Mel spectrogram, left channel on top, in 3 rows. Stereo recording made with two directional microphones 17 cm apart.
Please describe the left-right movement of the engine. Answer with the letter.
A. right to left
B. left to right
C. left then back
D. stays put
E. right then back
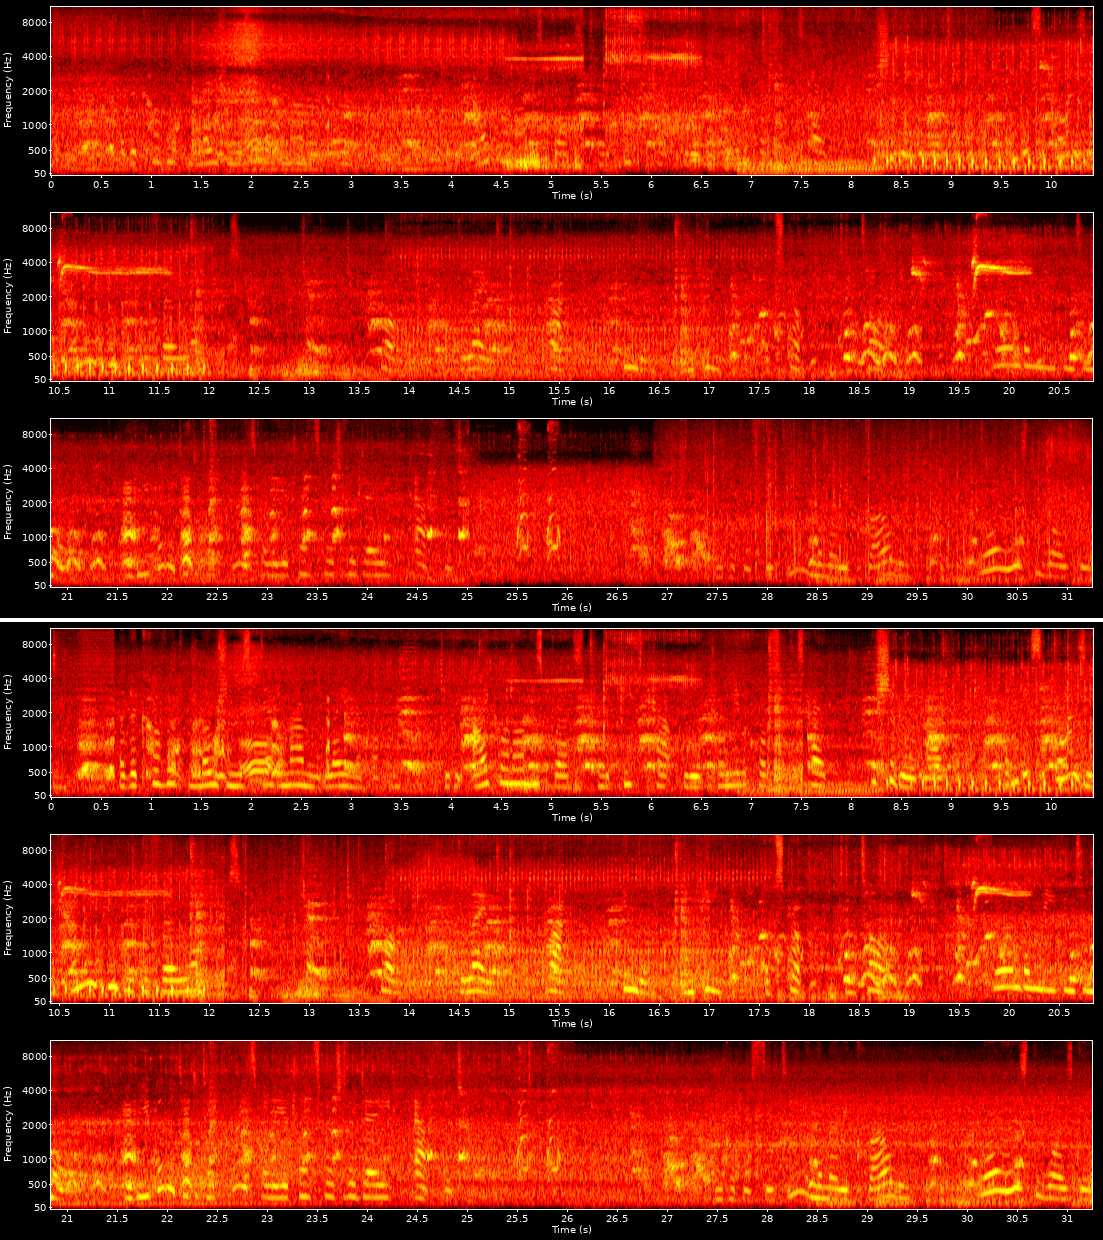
B.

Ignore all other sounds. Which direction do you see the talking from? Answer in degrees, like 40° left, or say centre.
50° right.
